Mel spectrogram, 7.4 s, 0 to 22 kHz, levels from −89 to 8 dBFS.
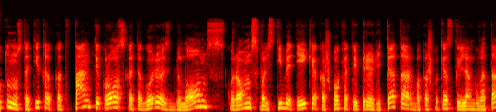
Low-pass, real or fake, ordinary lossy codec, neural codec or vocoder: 10.8 kHz; real; Opus, 24 kbps; none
